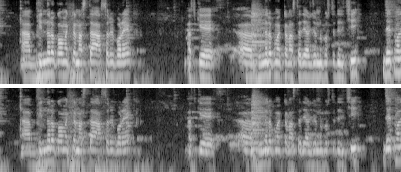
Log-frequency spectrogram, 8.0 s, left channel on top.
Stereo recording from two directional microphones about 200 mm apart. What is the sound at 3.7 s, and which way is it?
A man's voice, 55° left (ahead or behind).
